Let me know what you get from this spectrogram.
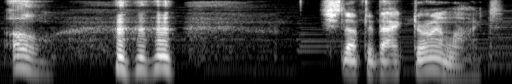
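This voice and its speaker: A man playing a nervous, creepy lovestruck stalker telling a first-person horror story in an ASMR manner, halting and stammering as he corrects himself. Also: medium pitch, animated, voice pushed up. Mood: gleeful, possessive. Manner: halting, stammering, breathy sighs and self-corrections. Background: music.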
